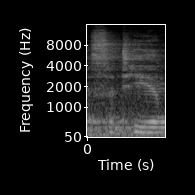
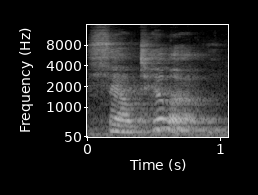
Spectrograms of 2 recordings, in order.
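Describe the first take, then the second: First: The name is said the non-Mississippi way. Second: The name is said the local Mississippi way. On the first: This is how people outside Mississippi might say it. "some people would probably call that Satia" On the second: This is how locals in Mississippi say it. "but we in Mississippi called it Saltillo"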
